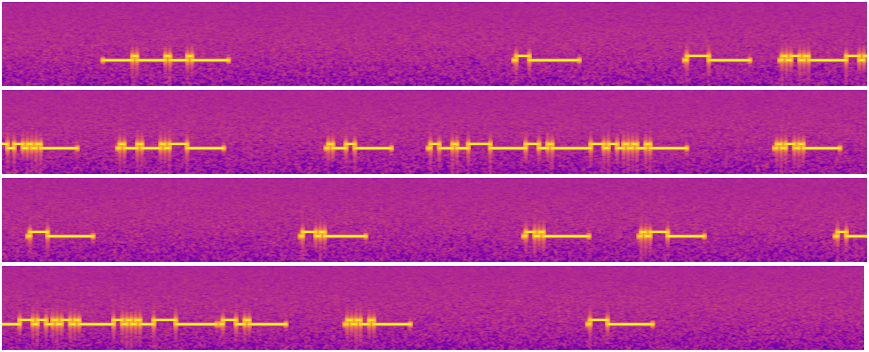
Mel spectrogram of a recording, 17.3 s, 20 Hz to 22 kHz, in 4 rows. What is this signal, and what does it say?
TTY/TDD text telephone tones (45.45 baud Baudot), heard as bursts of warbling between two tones, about 400 Hz shift, 1600 Hz centre. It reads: KMTD RQEUCTN FDOHGEV DRTNFO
